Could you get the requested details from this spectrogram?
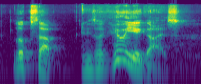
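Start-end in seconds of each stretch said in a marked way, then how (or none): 1.0-1.8 snooty, posh upper-class British voice. Retelling how a man in a suit questioned visitors: imitating a snotty british man. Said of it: "In a very snotty British way".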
